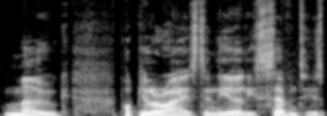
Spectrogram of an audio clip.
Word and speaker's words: Moog: 20th century is commonly referred to as the Moog synthesizer. Though in sharing its inventor's name, the instrument should really should be pronounced Moog.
